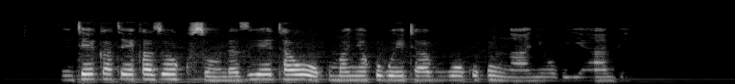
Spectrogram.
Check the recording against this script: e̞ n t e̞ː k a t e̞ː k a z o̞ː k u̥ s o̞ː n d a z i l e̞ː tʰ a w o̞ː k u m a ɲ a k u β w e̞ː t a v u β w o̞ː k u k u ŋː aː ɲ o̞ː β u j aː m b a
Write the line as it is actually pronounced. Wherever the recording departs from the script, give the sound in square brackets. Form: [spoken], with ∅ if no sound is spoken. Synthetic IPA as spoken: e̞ n t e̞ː k a t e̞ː k a z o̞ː k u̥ s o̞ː n d a z i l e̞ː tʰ a w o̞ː k u m a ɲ a k u β w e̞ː t a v u β w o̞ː k u k u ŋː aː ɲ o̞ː β u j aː m b [i]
